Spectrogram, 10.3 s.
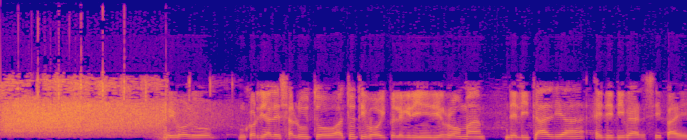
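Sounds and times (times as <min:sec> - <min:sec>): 
large crowd of pilgrims applauding at a Sunday gathering in Rome: 0:00.0 - 0:04.1
speech: 0:02.4 - 0:10.2.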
